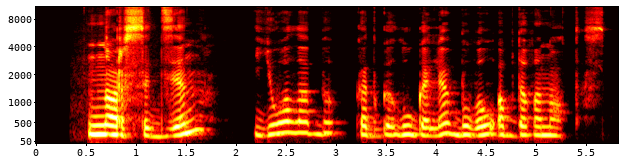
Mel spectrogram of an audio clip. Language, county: Lithuanian, Panevėžys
